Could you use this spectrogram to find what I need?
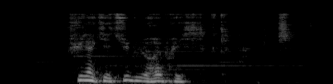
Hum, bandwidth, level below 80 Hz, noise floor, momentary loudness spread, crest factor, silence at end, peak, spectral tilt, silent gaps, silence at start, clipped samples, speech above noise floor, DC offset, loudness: none; 11.5 kHz; -72 dBFS; -75 dBFS; 16 LU; 20 dB; 0.4 s; -20 dBFS; -5.5 dB/octave; none; 0.7 s; under 0.1%; 39 dB; under 0.1%; -38 LUFS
